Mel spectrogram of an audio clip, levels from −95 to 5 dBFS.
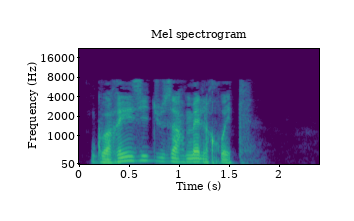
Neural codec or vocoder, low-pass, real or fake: none; 7.2 kHz; real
